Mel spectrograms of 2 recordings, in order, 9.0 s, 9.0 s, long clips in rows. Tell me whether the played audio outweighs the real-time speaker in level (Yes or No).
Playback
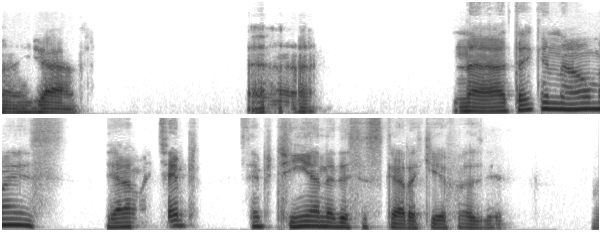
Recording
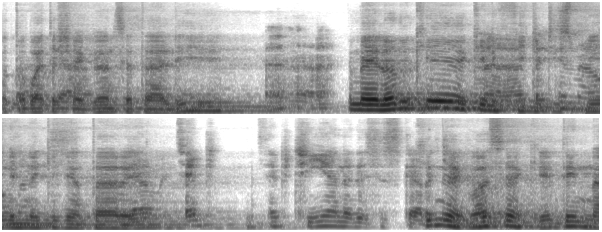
No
